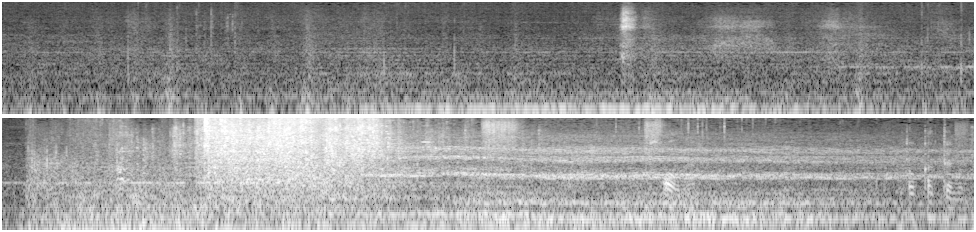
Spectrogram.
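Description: Footsteps shuffle slowly over a hard floor.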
